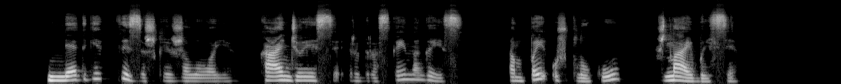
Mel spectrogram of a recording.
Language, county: Lithuanian, Tauragė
